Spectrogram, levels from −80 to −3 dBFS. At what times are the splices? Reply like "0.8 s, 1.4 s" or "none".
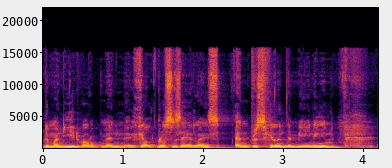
1.4 s, 2.6 s

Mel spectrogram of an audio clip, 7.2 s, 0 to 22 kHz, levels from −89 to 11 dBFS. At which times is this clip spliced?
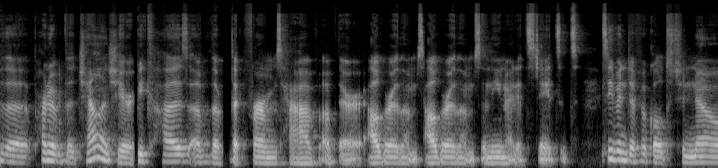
1.3 s, 2.2 s, 4.2 s, 6.0 s

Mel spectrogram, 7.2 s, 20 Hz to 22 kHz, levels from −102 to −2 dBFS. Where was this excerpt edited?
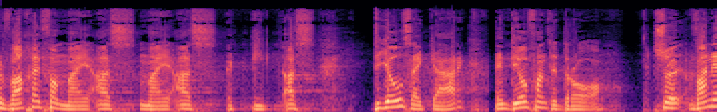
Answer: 1.4 s, 4.0 s, 4.9 s, 5.5 s

